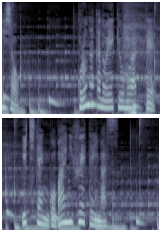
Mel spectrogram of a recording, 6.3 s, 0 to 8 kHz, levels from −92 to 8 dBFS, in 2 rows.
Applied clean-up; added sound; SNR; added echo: none; Breathing + Keyboard (musical); 8 dB; none.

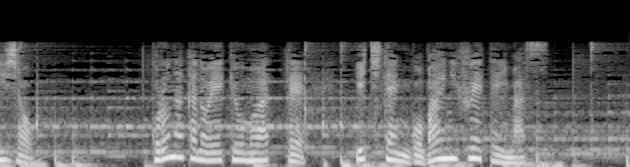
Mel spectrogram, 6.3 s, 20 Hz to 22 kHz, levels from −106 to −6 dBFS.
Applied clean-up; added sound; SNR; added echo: none; none; none; none.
